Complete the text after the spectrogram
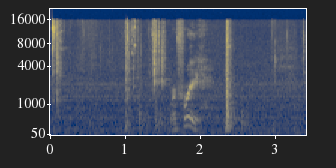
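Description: Small plastic parts clatter and knock as they are handled.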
